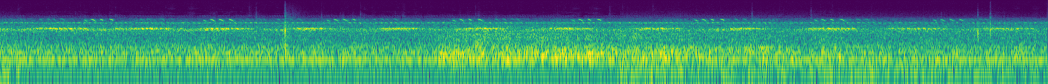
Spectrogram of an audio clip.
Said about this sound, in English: I don't hear anything except crickets.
